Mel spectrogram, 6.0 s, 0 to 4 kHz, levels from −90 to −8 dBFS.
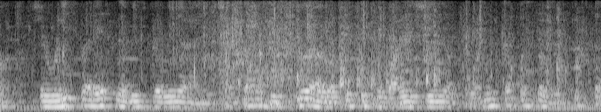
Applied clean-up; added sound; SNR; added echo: none; Truck; 7 dB; reverberation time 0.6 s.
